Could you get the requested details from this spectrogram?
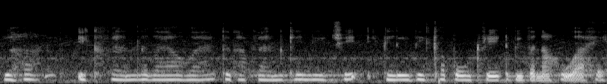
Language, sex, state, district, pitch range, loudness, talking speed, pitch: Hindi, female, Rajasthan, Bikaner, 210-220 Hz, -16 LUFS, 190 wpm, 215 Hz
